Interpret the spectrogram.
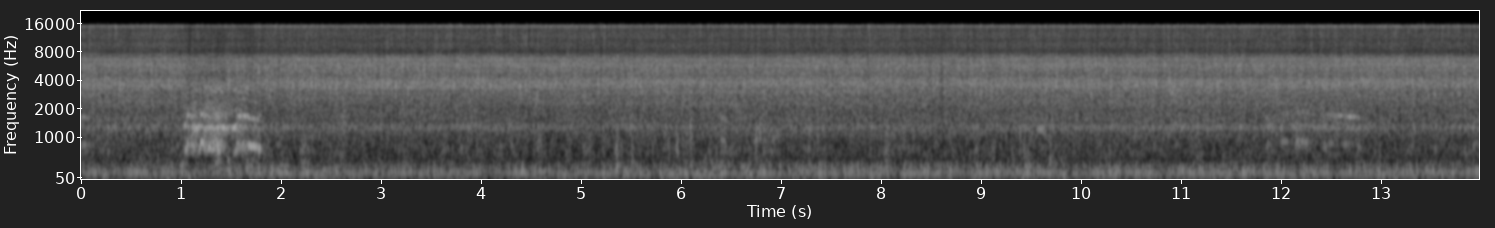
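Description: Octopus and sea shell adobo cooking in a metal wok over a gas burner, a steady sizzling hiss. A rooster crows briefly about a second in.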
